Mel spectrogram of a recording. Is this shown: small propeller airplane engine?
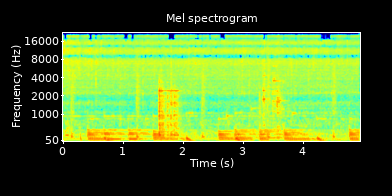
no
